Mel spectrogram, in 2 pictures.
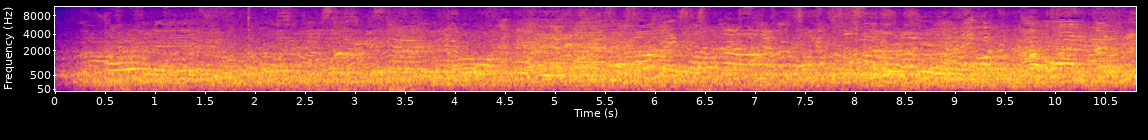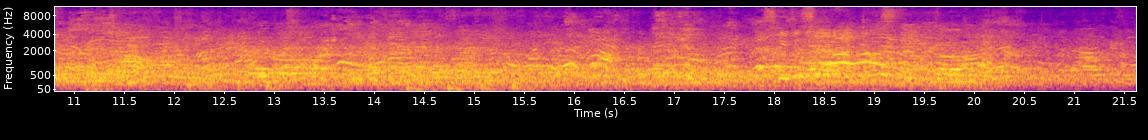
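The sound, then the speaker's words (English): Church audience standing to greet one another and share the peace: a continuous murmur of many overlapping voices chatting at once, steady and fairly loud for about twenty seconds. “Please stand this morning and let's greet each other and share the peace with one another. And members, if you see people that you don't know or recognize, go say hi and tell them welcome today.”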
